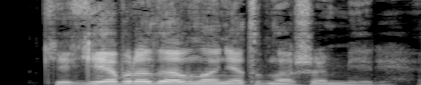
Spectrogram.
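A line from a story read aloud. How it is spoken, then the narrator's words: Sharp reply. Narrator (Russian): резко ответил он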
